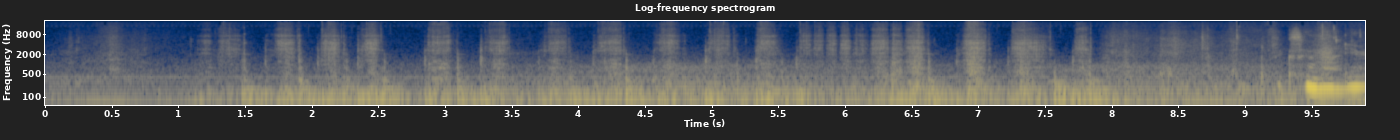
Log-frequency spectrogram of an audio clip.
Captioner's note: scraping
